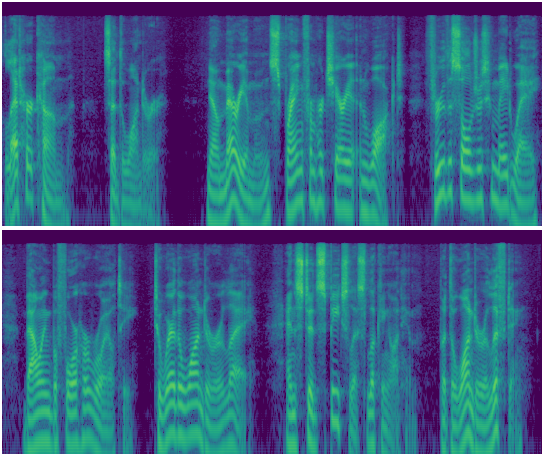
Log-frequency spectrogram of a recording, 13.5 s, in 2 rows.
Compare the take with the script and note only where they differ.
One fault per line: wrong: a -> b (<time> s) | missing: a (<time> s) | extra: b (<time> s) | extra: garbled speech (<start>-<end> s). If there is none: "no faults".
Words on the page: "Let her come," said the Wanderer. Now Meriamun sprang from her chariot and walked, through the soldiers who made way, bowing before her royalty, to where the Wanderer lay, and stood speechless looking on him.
extra: But the Wanderer lifting (12.2 s)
